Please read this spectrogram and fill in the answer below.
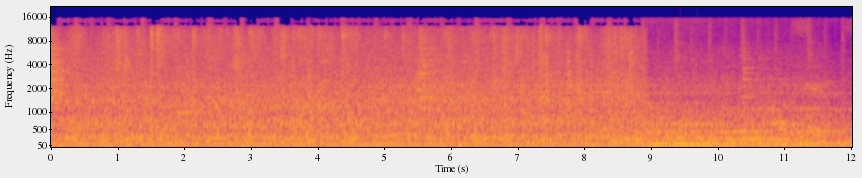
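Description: Fish-processing machinery running steadily: a dense mechanical din over a low hum. About nine seconds in, the sound shifts to a deeper, duller hum with less hiss.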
